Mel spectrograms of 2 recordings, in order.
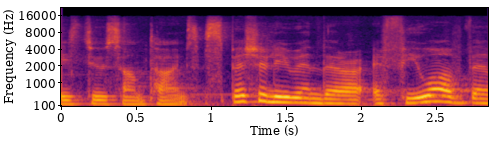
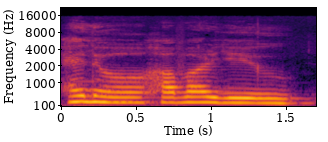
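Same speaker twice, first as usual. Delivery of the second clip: put-on Persian accent; 3 semitones higher than usual. After explaining own English accent, demonstrating the stereotypical Persian accent. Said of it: "be ready for the stereotypical Persian accent".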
